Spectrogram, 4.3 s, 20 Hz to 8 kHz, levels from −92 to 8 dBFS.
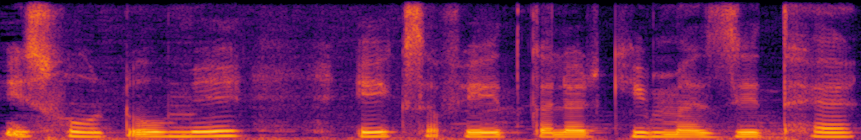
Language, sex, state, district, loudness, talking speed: Hindi, female, Uttar Pradesh, Lucknow, -14 LUFS, 125 wpm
